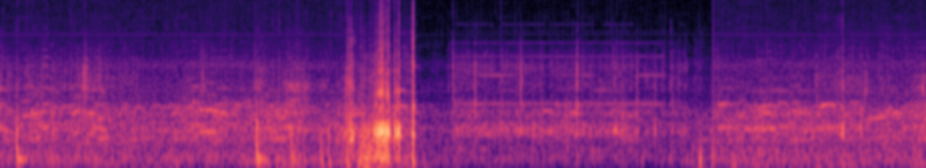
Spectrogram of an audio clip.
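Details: A Canada geese staging area at Amber Trails Lake, Winnipeg, Canada: a busy honking chorus with a loud close honk burst midway and a short lull before the flock noise resumes.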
